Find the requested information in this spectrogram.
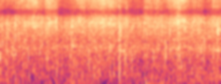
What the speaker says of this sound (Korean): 오늘 비가 옵니다만은 이게 뭐 소나기선 같은데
